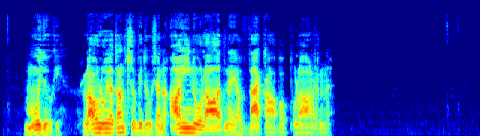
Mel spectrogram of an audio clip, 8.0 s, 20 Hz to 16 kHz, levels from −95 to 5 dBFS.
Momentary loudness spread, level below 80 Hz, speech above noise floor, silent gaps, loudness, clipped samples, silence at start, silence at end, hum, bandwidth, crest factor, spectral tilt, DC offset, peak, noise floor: 15 LU; -48 dBFS; 65 dB; none; -18 LUFS; under 0.1%; 0.4 s; 2.55 s; none; 9 kHz; 20 dB; -7.5 dB/octave; under 0.1%; 0 dBFS; -83 dBFS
